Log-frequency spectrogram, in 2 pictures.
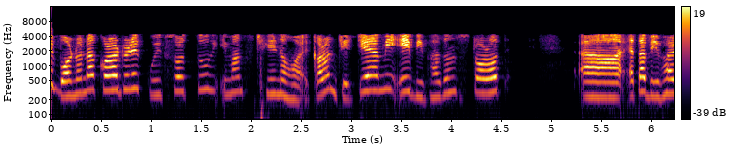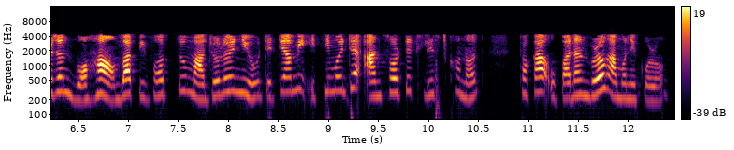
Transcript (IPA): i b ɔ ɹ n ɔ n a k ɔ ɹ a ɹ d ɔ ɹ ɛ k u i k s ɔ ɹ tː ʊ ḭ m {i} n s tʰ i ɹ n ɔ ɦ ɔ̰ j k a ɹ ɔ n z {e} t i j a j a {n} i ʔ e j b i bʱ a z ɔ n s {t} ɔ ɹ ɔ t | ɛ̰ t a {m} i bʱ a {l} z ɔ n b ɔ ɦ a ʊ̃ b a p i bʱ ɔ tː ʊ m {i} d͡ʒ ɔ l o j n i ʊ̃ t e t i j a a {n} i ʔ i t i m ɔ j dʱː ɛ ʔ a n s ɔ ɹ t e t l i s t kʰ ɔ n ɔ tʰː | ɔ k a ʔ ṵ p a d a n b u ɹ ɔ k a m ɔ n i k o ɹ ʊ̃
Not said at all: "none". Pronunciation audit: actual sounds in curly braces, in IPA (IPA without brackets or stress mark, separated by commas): a, e, m, t, b, ɹ, a, m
